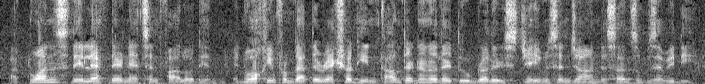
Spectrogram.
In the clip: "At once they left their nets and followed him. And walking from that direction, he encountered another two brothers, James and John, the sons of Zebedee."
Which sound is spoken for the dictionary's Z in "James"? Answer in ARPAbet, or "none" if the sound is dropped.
S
